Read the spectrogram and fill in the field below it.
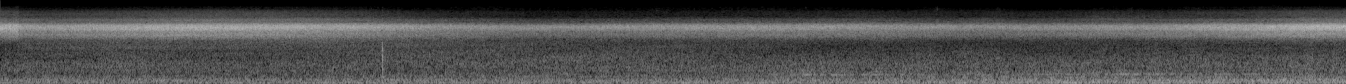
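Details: Periodical cicada chorus from the 2021 Brood X 17-year emergence in Sharonville, Ohio, on June 4. It is a continuous shrill, hissing drone that swells, dips slightly in the middle, then rises again. A single faint click and a soft low tone are also heard.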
